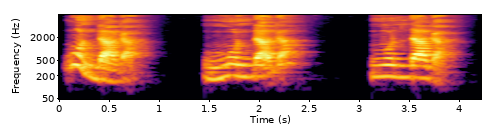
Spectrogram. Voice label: "ngundaga", Dhurga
